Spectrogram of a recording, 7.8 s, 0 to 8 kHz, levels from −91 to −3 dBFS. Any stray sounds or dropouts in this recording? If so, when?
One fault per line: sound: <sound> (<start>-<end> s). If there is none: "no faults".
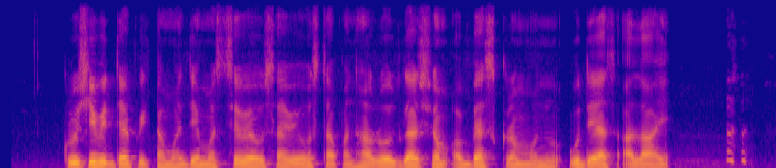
sound: dropout (1.5-1.6 s)
sound: laugh (7.3-7.5 s)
